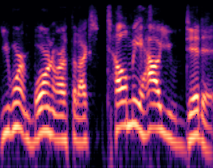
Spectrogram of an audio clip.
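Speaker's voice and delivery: earnest, heartfelt pleading tone. Quoting a man asking someone not born Orthodox how he did it, imitating an earnest plea. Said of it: "he really meant that question from the depth of his being".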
